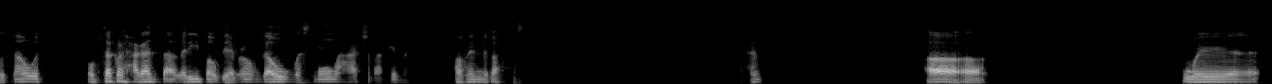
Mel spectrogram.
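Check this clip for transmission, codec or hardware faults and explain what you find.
The clip has two kinds of transmission fault, both from packets failing to reach the receiver in time, clustered just after 5 s of this speech recording.

Short concealed packet loss occurs three times in quick succession: 4.99 to 5.03 s, 5.09 to 5.15 s, and 5.15 to 5.19 s. Packets covering about 20 ms, 40 ms and 20 ms of audio arrived too late for the decoder, so the receiver extended the preceding sound to fill each gap before rejoining real audio. These patches sound like brief smears or wobbles, and a short sound inside one can disappear.

A long network dropout follows immediately, from 5.19 to 5.47 s. Roughly a quarter of a second of audio is lost, most likely because no packets arrived at all. The concealer first carries the last sound forward as a fading buzz or hiss, then gives way to about 150 ms of near silence. 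The audio resumes at 5.47 s with the missing part gone rather than delayed. In the Opus-coded call audio around these faults, the band extends to about 12 kHz.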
